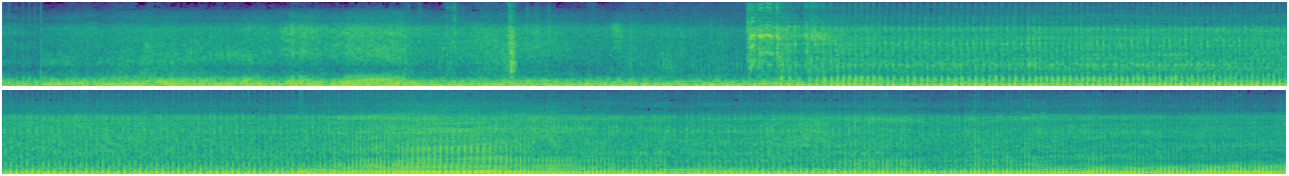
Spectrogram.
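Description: A motorbike engine running steadily and loud through the whole stretch during warm-up laps on a jump track, its drone holding at a constant level with slight shifts in pitch and no talking.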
